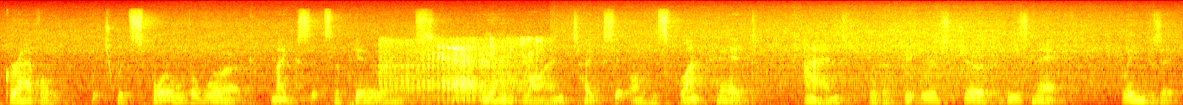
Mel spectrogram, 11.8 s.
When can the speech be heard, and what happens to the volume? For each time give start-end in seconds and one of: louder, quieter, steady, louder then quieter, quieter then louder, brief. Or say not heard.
0.0-11.7 steady.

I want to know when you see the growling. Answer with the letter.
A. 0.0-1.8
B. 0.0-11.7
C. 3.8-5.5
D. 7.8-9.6
C.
